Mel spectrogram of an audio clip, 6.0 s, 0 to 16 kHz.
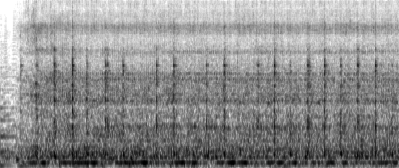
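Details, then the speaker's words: Tacx Neo series or Flux S/Flux 2 trainer while pedaling: sharp cracks about once or twice a second over a steady hum, from a lack of grease on the axle spacer or cassette body. The fix is to clean and grease them. "pedaling it could be due to a lack of grease on the spacer or cassette body in the trainer axle"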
